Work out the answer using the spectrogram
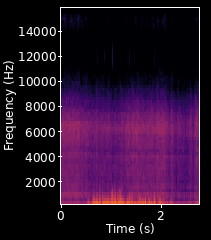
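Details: Electric fan after repair of stuck shaft that left it humming without spinning: gusty low rumble of moving air as it now spins freely, with no motor hum left.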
